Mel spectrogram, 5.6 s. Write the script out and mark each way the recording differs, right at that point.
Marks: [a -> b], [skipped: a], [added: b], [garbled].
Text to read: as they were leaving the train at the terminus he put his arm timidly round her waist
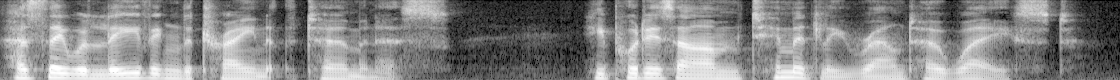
as they were leaving the train at the terminus he put his arm timidly round her waist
